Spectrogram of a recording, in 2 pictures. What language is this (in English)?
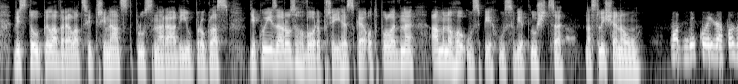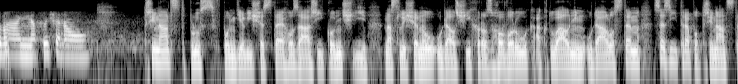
Czech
